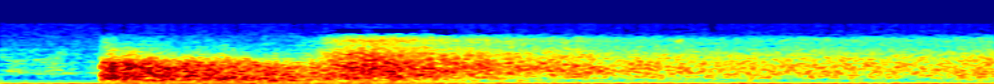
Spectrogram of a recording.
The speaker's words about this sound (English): The men have the dynamite charge all set. Good. Set it off.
